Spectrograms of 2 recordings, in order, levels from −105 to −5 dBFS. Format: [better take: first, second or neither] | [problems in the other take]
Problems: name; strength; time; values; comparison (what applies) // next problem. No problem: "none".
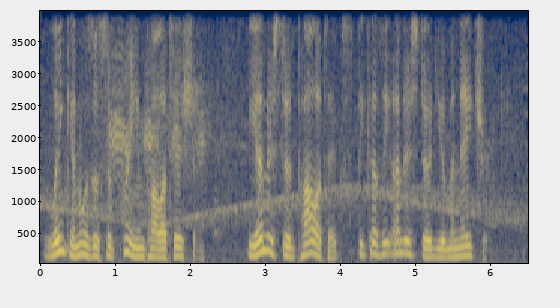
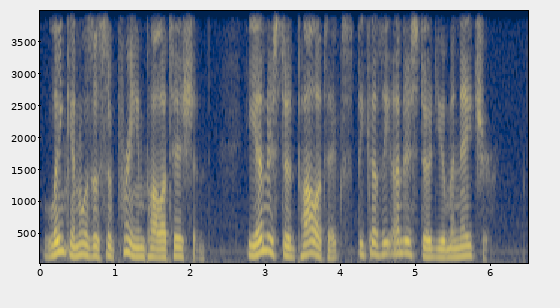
second | background sound (Bird / Fowl); 18 dB below the speech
